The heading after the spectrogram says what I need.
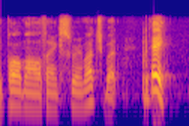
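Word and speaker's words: Pall Mall: not an American uh I'm pretty sure it's not pel Mel pretty sure it's supposed to be pal M thanks very much but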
